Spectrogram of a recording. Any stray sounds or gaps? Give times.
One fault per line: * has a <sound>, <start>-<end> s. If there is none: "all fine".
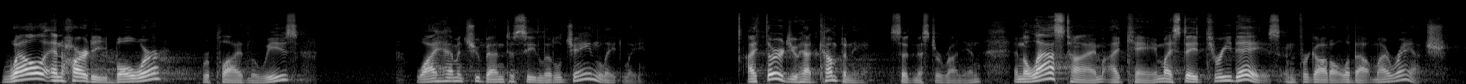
all fine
